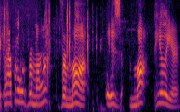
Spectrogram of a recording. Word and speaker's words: Montpelier: of Vermont Vermont is Montpelier not mom failure earlier there's a town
